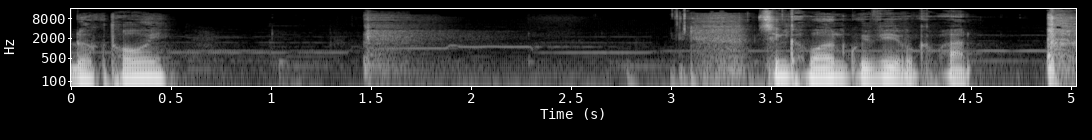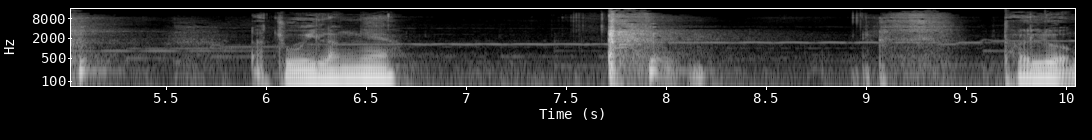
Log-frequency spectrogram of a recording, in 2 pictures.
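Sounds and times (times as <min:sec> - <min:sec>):
speech: 0:00.0 - 0:00.6, 0:03.5 - 0:05.2, 0:06.0 - 0:06.8, 0:09.8 - 0:10.0
coughing: 0:01.5 - 0:02.0, 0:04.9 - 0:05.4, 0:07.6 - 0:09.2.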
